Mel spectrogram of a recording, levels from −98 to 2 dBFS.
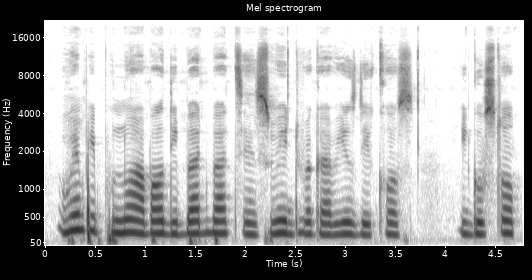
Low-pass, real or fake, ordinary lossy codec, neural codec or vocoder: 19.8 kHz; real; none; none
